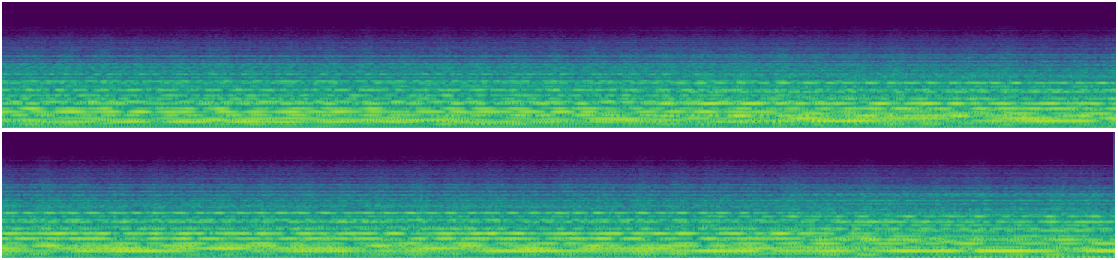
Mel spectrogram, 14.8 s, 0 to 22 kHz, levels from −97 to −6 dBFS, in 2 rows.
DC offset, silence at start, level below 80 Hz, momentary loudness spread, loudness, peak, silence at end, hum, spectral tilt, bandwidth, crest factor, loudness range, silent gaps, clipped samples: 2%; 0 s; -38 dBFS; 2 LU; -17 LUFS; -4 dBFS; 0 s; none; -9 dB/octave; 5.4 kHz; 12 dB; 1 LU; none; under 0.1%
